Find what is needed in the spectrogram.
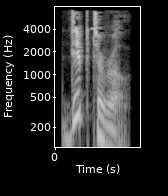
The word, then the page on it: dipteral: British English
